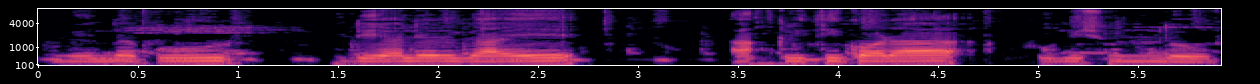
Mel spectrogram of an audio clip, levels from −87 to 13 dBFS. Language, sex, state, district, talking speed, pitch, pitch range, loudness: Bengali, male, West Bengal, Paschim Medinipur, 90 wpm, 125 Hz, 120-130 Hz, -25 LUFS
